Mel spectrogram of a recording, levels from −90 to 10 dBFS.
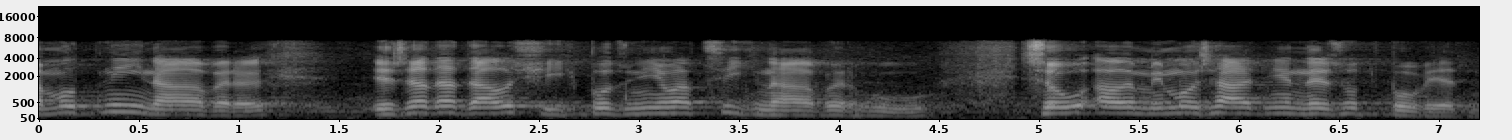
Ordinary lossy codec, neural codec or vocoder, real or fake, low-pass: Opus, 64 kbps; none; real; 7.2 kHz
